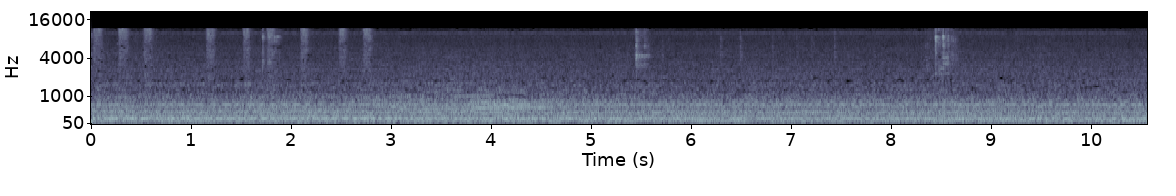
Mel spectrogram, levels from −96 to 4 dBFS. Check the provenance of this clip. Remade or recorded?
recorded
